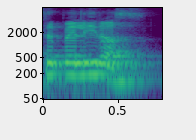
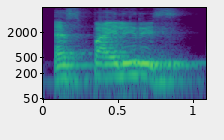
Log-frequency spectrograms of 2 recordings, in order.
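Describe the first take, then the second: First: The name is said as si-pe-li-ras. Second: The name is said as es-pai-li-ris. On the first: "Hindi में सिपेलिरस लिखा गया है" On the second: "और English में"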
